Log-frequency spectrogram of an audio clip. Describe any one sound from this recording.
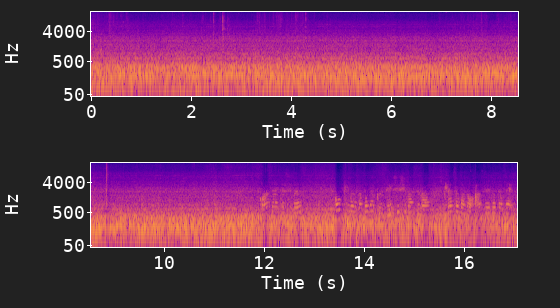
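A parked jet's engine hums with a steady low roar.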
